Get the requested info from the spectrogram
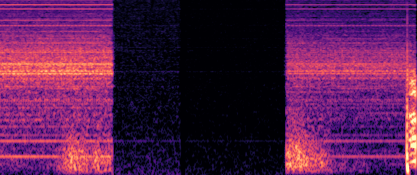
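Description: Steady low cockpit hum in a Gulfstream G-IV jet, with a faint steady tone in it. A little after a second in, the sound drops out to total silence for nearly two seconds. The hum then returns slightly quieter.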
